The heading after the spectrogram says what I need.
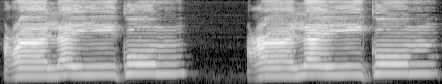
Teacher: یہاں پہ ہم نے میم ساکن پہ غنہ بالکل نہیں کرنا. میم ساکن کے بعد با ہو تو ہم نے غنہ کرنا ہے، ورنہ غنہ نہیں کرنا.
